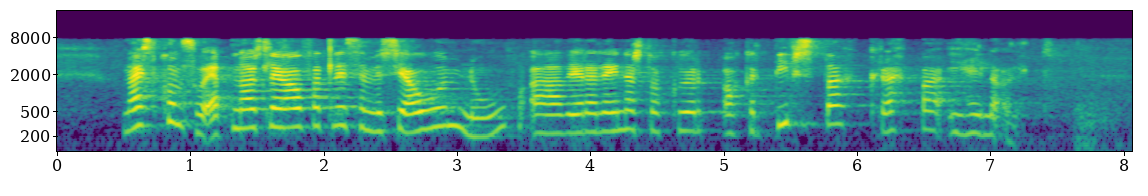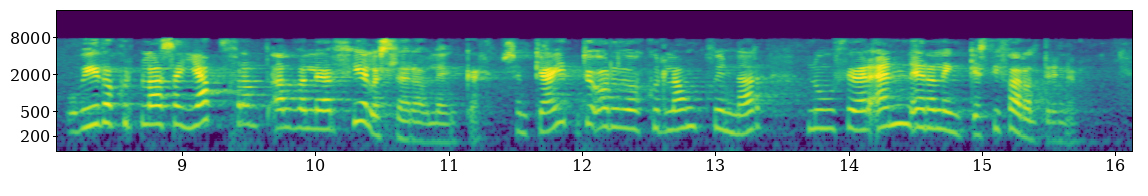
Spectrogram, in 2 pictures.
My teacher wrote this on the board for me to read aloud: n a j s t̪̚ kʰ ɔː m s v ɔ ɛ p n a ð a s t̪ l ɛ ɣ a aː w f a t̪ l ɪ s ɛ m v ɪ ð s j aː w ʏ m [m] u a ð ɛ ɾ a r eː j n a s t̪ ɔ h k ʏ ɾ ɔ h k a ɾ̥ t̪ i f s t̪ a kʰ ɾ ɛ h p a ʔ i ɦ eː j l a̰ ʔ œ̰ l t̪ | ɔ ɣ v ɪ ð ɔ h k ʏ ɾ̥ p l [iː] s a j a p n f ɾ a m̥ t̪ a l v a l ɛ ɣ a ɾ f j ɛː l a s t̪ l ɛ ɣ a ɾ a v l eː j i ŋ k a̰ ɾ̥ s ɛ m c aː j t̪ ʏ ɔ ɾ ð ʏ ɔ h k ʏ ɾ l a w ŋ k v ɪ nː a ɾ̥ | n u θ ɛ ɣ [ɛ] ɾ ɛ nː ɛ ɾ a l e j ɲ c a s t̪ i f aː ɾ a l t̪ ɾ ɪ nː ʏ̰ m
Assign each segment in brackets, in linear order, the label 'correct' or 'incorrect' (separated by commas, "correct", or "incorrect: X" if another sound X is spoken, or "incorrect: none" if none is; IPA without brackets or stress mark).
incorrect: n, incorrect: aː, incorrect: a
